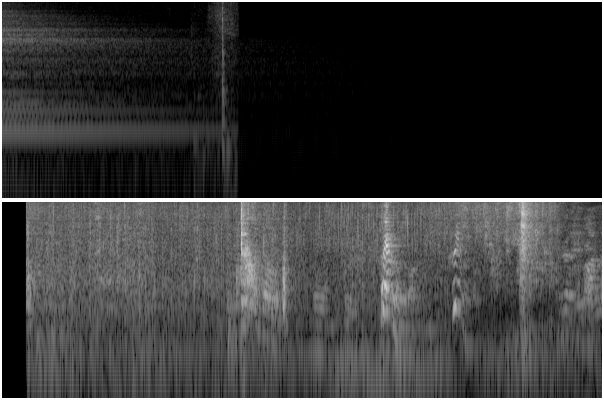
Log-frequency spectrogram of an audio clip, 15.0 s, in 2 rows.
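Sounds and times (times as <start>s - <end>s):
food sizzling in a wok: 7.8s - 14.8s.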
